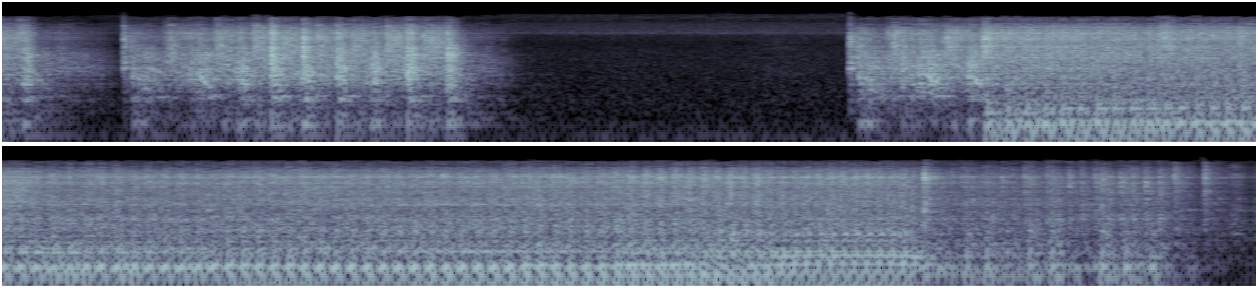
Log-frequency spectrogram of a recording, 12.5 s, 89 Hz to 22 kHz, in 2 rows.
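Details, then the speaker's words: 1982 XS650SJ twin during fuel work, started without choke: it fires, dies, restarts and settles into a slow, lumpy low idle. The idle adjustment seems to be set far back, but it didn't run like this before; the owner suspects something else is wrong. "yeah the idle adjustment seems to be pretty far back but i mean i'm not saying it's not supposed to be out here much further but it didn't run like this before"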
